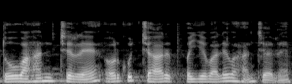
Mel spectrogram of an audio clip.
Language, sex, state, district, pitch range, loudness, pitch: Hindi, male, Chhattisgarh, Raipur, 125-150 Hz, -17 LUFS, 135 Hz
